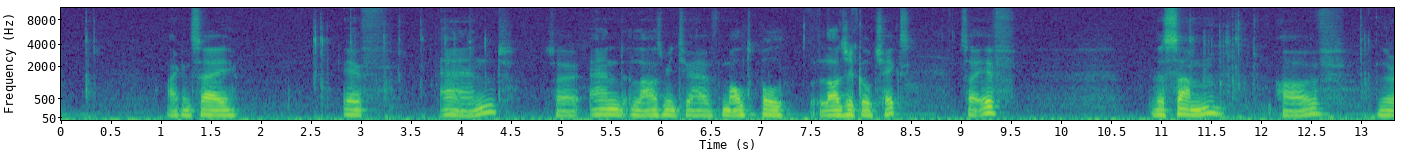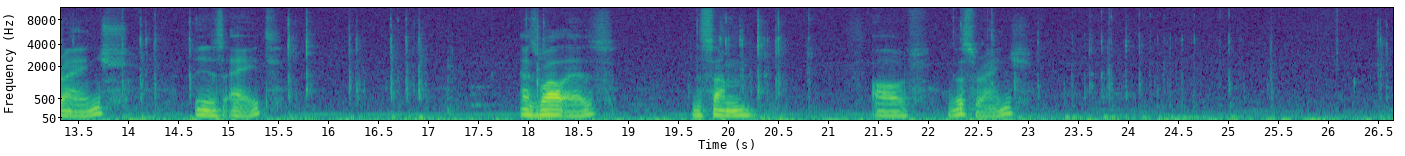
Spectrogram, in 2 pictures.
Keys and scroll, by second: 12.9 ctrl+shift+Left, 22.7 ctrl+shift+Right, 23.5 ctrl+shift+Left.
